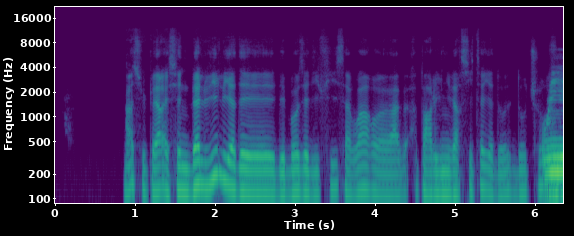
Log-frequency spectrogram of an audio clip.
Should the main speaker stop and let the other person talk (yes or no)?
yes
